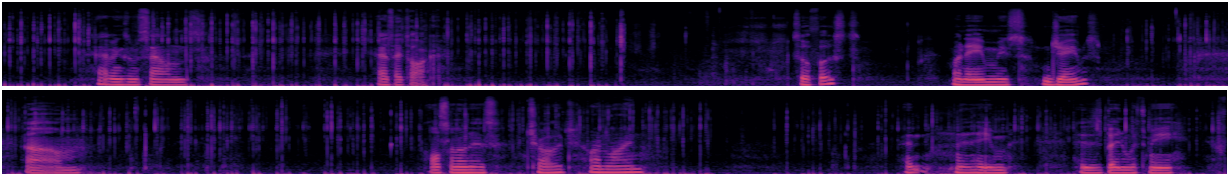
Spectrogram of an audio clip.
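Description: A young man speaks softly and closely into a microphone.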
